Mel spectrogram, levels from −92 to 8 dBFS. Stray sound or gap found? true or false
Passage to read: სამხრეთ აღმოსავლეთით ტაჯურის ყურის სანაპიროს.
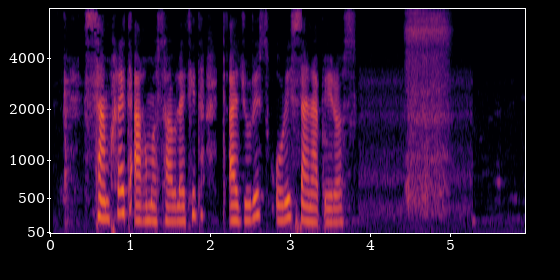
true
